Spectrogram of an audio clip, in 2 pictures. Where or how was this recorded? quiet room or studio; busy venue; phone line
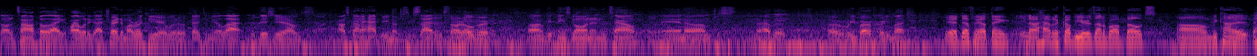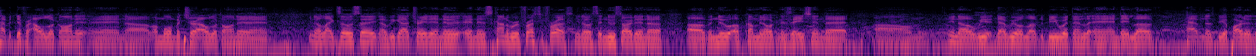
busy venue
